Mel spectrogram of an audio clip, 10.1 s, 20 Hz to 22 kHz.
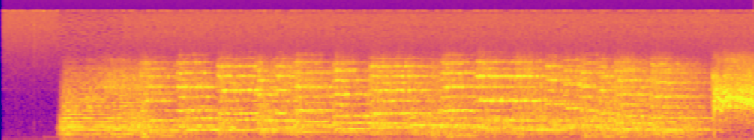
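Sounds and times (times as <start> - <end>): orchestral theme music: 0.8 - 9.5.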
